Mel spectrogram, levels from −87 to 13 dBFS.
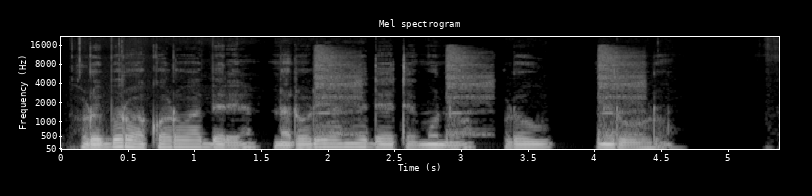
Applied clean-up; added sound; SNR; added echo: classical method spectral subtraction.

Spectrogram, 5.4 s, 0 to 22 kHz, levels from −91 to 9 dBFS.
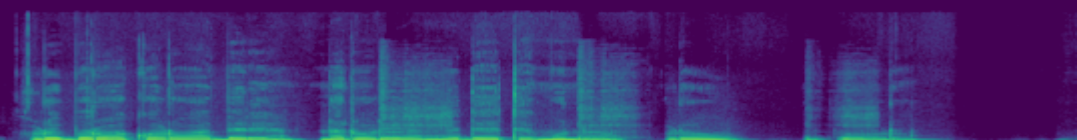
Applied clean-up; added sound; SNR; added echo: neural mask model RNNoise.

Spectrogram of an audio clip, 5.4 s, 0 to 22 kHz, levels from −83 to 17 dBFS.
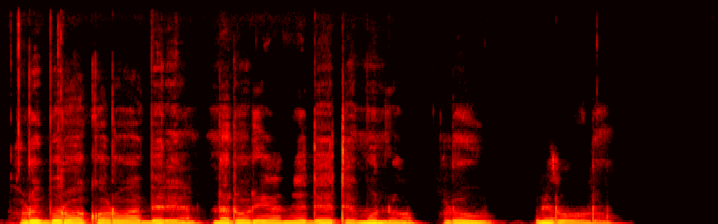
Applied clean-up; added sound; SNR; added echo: neural mask model Resemble Enhance denoiser.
